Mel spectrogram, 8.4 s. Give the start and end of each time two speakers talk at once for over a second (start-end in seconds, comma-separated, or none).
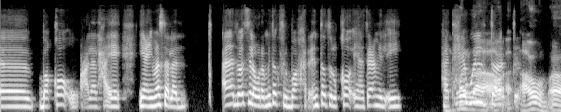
6.7-7.9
